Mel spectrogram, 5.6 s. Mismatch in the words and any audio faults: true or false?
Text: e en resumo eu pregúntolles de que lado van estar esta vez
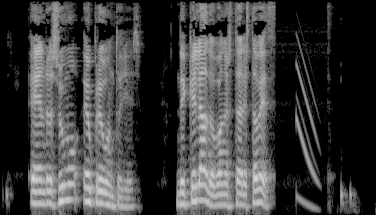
true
